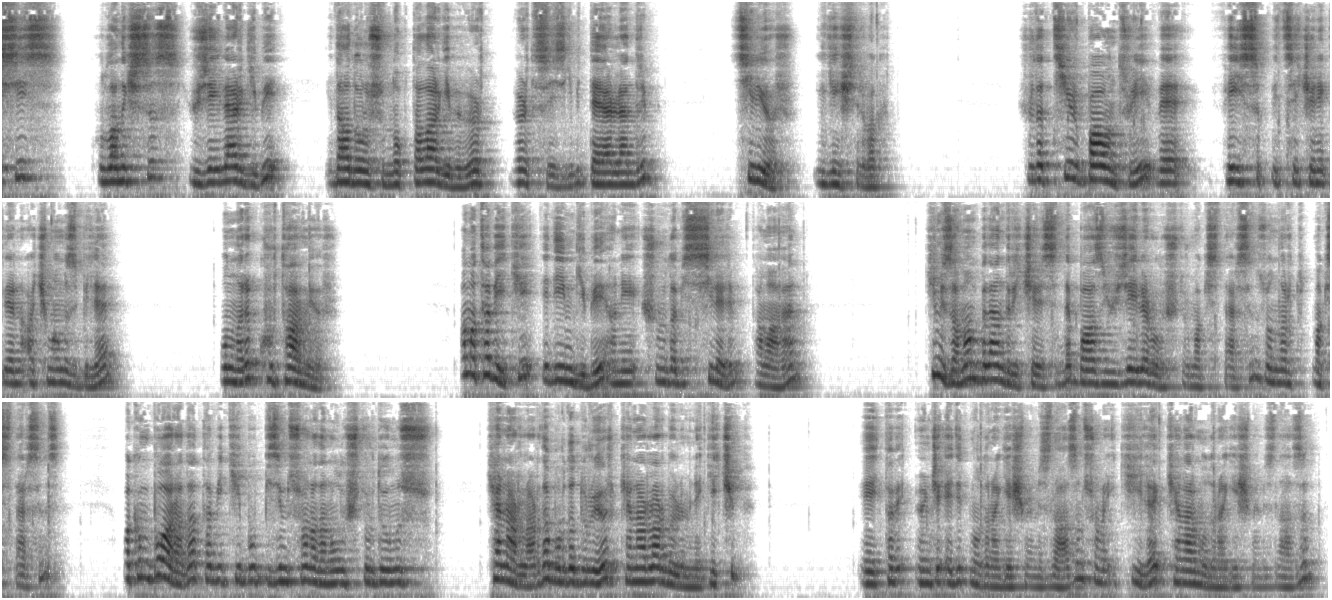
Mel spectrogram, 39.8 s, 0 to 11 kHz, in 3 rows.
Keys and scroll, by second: 7.0 F3, 19.5 x, 21.6 Tab, 32.8 2, 35.3 Tab.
